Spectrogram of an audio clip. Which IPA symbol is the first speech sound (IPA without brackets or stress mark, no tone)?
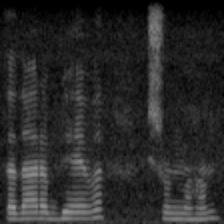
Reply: t̪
